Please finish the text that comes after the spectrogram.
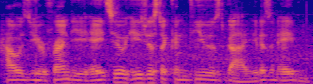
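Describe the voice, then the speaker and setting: Low-key man answering chat questions. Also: steady tone, moderate pace, background noise. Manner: reads viewer questions aloud, answers briefly; matter-of-fact, low-key. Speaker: livestream host. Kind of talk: casual live Q&A.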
